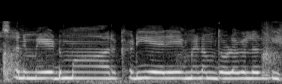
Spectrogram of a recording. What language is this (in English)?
Rajasthani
